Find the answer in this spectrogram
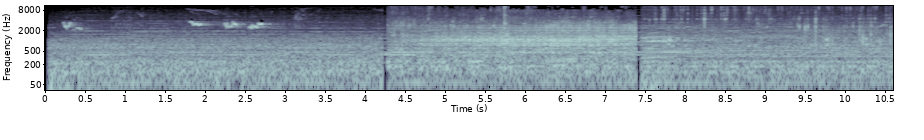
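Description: A few short bird chirps, then, at a hard cut about four seconds in, water pouring from a pitcher into a paper cup, a louder rushing sound lasting about three seconds. After another cut it gives way to a quieter thin stream of coffee running from a coffee machine into a mug.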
